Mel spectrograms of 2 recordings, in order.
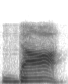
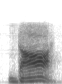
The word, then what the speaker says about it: Da'at: It is positioned in what is called the realm of Da'at. Da'at. Okay? D-A-A-T or D-A-A-T-H. Okay? Depending on how, different schools of Kabbalah spell it.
